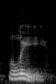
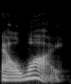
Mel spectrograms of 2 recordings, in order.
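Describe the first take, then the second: First: It is said as one pronounced syllable. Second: It is said as two separate letter names. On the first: The speaker calls it wrong. "not pronouncing it" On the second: The speaker calls it right. "spelling out the letters"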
